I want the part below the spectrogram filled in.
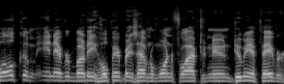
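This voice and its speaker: Loud, energetic and bright with a sharp edge, the voice races at a very fast pace with ordinary pitch variation. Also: man. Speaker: gaming live streamer. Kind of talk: live gameplay stream chat. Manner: casual, energetic.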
